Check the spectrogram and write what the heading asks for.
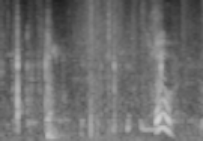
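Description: A pigeon cooing once, a short call that rises and falls in pitch, with a few light taps close to the microphone before it.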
